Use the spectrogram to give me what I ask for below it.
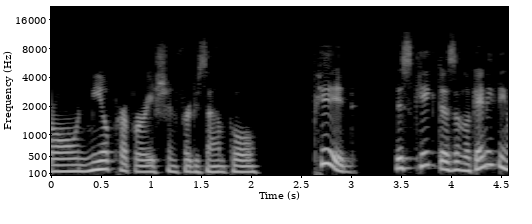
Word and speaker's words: pyt: It's pronounced PID and spelled PYT.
